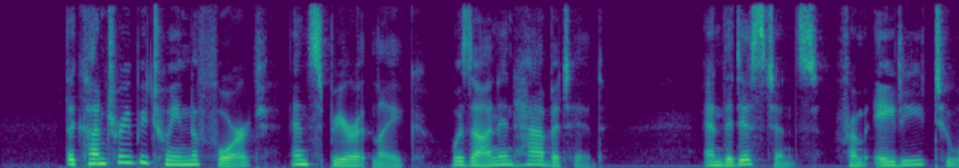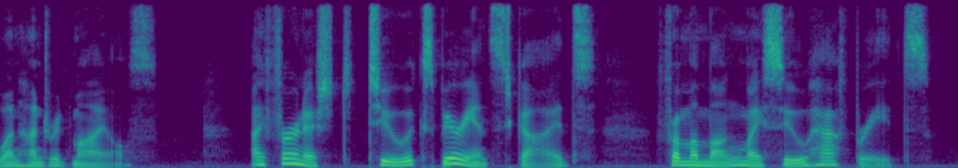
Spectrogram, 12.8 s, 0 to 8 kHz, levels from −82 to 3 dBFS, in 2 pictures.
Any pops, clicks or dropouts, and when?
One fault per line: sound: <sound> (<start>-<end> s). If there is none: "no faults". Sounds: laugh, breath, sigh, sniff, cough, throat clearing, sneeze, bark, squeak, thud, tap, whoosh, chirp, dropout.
no faults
